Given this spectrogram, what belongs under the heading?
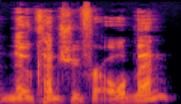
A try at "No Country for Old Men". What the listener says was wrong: every time you say it it sounds like you're referring to the actor Gary Oldman No Country for you don't separate the two words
